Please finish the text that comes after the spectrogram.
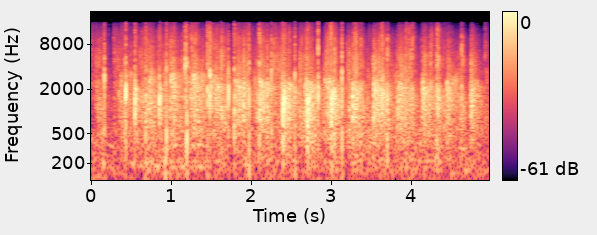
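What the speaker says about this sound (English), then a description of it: "let's give them all a round of applause" Audience at a board meeting awards ceremony applauding the winners, many hands clapping in a steady, fairly distant patter with sharper individual claps standing out.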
